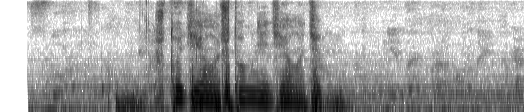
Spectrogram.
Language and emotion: Russian, neutral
